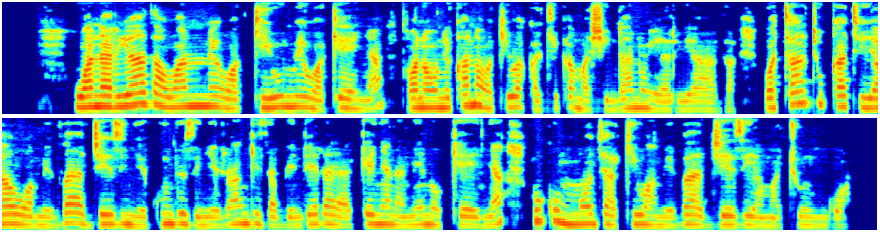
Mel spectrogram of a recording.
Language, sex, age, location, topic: Swahili, female, 25-35, Kisumu, education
